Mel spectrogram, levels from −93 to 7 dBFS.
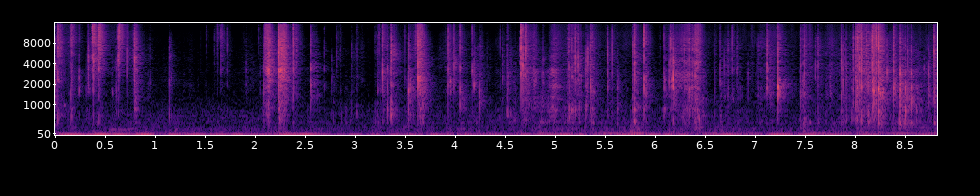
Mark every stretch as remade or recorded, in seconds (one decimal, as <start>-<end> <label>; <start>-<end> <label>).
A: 0.0-2.6 remade; 2.6-3.2 recorded; 3.2-8.8 remade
